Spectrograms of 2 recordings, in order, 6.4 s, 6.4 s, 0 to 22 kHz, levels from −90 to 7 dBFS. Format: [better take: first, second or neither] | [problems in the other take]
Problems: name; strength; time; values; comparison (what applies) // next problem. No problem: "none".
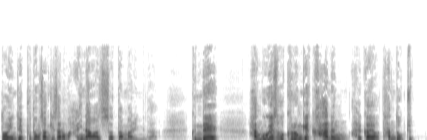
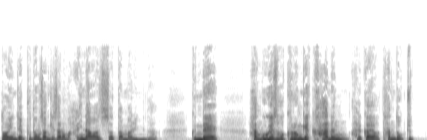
second | thin; very; fading below 400 Hz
